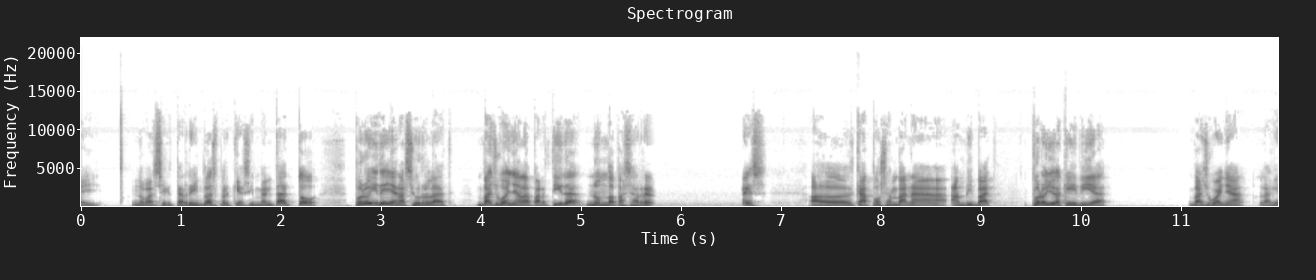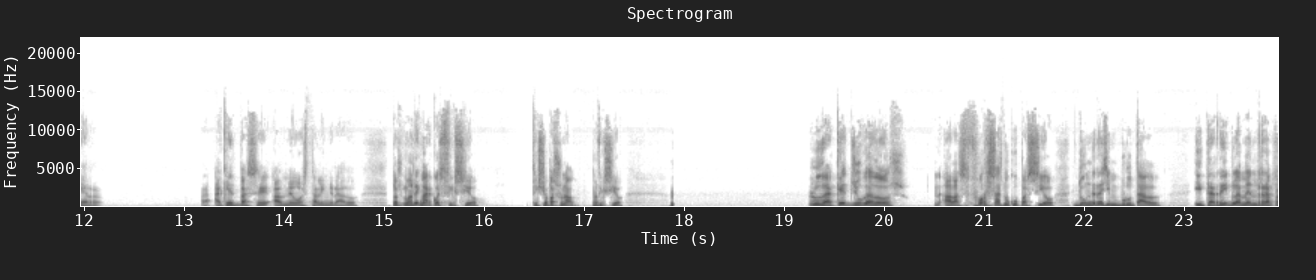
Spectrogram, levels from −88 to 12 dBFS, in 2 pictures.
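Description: Speech clip. Call audio freezes at 5.65–6.63, 12.11–13.19 and 17.89–19.28 s stretch the last sound into a fading buzz, likely from delayed packets draining the jitter buffer. Jitter buffer speed-up from 14.31 to 17.88 s (139% speed) and 19.37 to 23.66 s (127%) trims pitch periods, so the speech sounds hurried at normal pitch. A skip ahead at 20.5 s drops roughly 0.7 s of audio, joining the two sides abruptly.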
